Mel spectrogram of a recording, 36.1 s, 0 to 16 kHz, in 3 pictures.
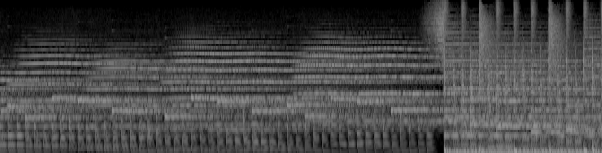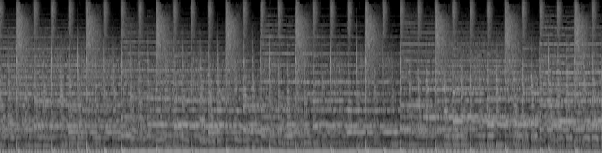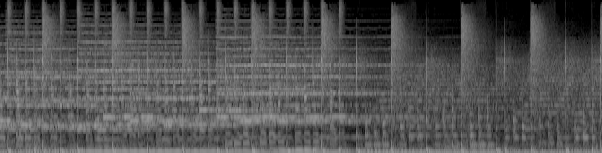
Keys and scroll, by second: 0.6 s, 11.2 KP_0, 27.6 s, 34.5 n.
